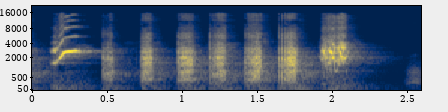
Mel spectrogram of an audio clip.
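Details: Javan myna female calling a male, lure recording: one sharp rising whistle followed by a series of five or six rasping, buzzy notes at a steady pace.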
